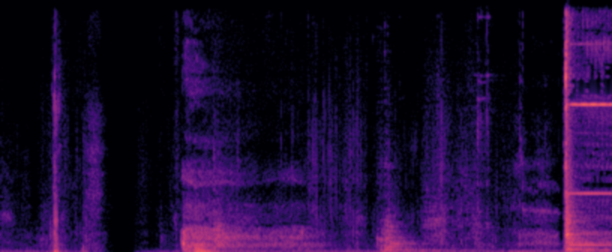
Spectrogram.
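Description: Handheld electric angle grinder with a cutting disc starting up near the end, a sudden burst of noise with a steady high whine. Before it the shop is fairly quiet, with a short falling sigh-like voice sound about two seconds in.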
